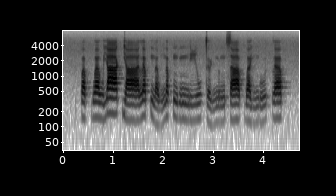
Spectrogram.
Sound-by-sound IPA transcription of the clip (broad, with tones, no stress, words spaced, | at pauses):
pɐ˧p̚wɐ˧wjaː˥k̚jaː˨ lɐ˥p̚n̪ɐ˨˩wn̪ɐ˥p̚ŋʊ˧ŋ n̪iː˨˥wt̪ɵ˨˩ɥn̪ʊ˨ŋsaː˧p̚ wɐ˨jŋuː˨˥t̚ lɐ˥p̚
